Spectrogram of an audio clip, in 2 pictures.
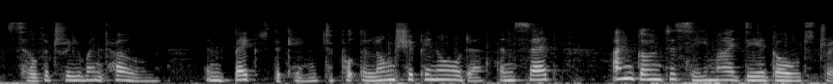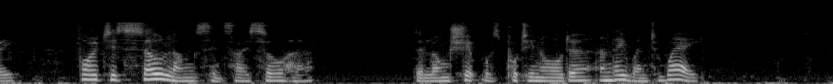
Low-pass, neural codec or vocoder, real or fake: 7.2 kHz; none; real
